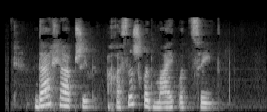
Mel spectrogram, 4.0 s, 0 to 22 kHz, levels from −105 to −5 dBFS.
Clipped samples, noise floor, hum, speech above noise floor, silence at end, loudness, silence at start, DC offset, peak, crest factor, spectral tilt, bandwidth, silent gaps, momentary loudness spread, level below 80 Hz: under 0.1%; -72 dBFS; none; 42 dB; 0.8 s; -29 LUFS; 0.2 s; under 0.1%; -10 dBFS; 22 dB; -4 dB/octave; 11.5 kHz; none; 10 LU; -82 dBFS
